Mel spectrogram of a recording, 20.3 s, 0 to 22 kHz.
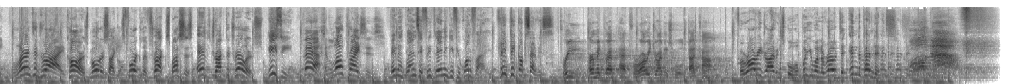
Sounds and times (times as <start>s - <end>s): Music: 0.0s - 20.0s
Speech: 0.2s - 18.6s.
